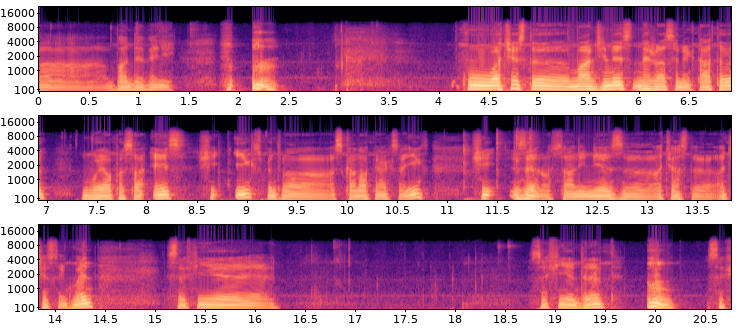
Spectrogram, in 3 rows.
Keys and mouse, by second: 8.0 s, 14.8 KP_3.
